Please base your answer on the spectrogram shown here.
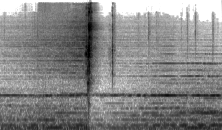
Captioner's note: gun clicks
